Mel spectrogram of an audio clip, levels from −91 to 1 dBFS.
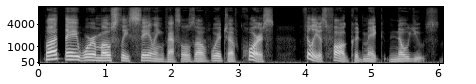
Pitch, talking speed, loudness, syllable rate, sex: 145 Hz, 160 wpm, -20 LUFS, 4.2 syllables/s, female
